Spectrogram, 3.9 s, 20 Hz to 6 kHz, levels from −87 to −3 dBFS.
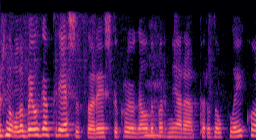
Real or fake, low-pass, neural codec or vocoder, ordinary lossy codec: real; 5.4 kHz; none; MP3, 48 kbps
